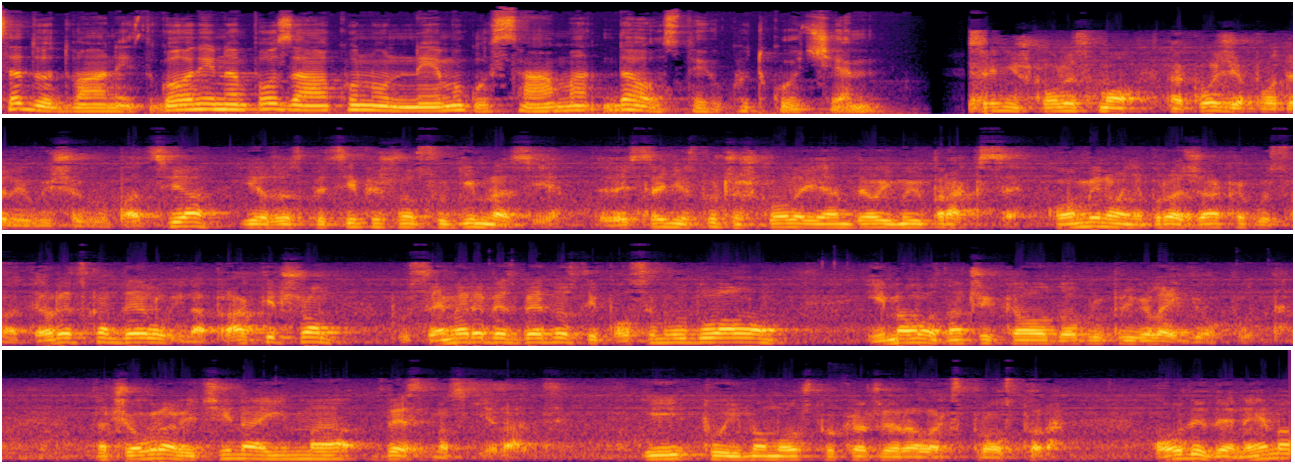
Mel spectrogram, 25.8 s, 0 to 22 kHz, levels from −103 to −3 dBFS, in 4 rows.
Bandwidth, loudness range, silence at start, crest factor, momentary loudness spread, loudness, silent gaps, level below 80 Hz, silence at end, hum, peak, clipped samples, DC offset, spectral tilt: 16.5 kHz; 3 LU; 0 s; 12 dB; 9 LU; -19 LUFS; none; -56 dBFS; 0 s; none; -8 dBFS; under 0.1%; under 0.1%; -5 dB/octave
